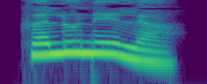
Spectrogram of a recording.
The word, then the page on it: ಕಲುನೆಲ: kalunela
